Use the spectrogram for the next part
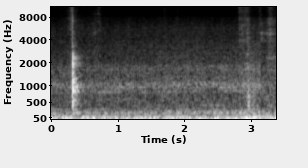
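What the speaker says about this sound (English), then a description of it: "I'm gonna do what, 10 of them or something, quartered" Tiny potatoes being quartered with a knife on a cutting board: one sharp chop early, then a couple of fainter cuts near the end over a steady low background hum.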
